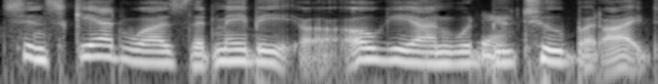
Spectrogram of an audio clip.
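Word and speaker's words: Ogion: I say Oon. Oon. Yeah. My the G's as in GD are generally hard. That's I thought since Ged was that maybe Oon would be too, but I didn't know.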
